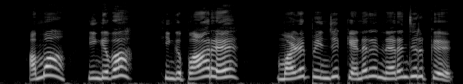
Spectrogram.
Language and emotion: Tamil, happy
